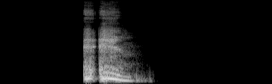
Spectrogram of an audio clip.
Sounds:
Throat clearing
